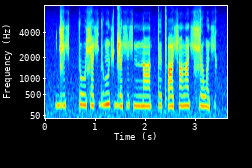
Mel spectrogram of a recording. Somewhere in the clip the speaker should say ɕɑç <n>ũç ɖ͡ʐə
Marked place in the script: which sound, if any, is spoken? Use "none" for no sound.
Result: dʱ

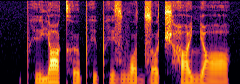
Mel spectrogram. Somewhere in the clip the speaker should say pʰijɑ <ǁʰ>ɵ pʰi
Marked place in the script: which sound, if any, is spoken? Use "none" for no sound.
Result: kʰ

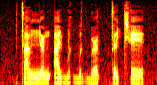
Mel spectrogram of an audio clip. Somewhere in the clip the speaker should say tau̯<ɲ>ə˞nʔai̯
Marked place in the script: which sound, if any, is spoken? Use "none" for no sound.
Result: ɲ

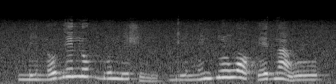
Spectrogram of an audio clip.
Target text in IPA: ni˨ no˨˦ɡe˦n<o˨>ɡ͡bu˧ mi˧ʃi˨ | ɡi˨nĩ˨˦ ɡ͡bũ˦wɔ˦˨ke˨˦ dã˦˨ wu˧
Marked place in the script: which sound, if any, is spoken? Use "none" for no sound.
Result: o˦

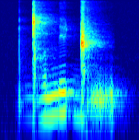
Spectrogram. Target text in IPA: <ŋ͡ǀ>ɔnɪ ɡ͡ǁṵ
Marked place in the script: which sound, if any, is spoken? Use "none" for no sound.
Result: ɡ͡ǀ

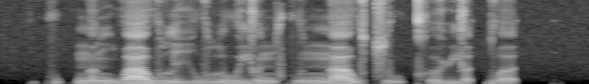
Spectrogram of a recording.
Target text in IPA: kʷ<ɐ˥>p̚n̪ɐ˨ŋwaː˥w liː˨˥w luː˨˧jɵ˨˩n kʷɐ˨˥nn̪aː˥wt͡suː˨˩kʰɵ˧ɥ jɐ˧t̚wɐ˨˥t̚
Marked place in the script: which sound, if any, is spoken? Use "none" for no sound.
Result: ɐ˧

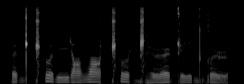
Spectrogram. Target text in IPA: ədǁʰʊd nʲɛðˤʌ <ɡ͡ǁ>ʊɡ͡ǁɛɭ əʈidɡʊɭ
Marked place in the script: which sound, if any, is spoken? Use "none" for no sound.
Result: ǁʰ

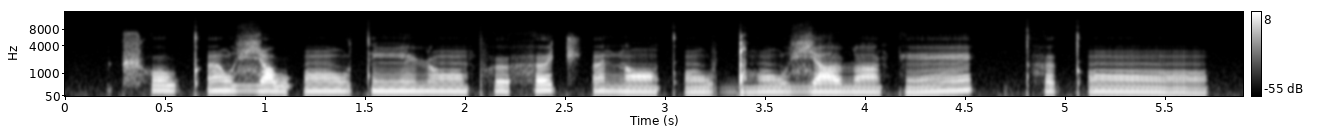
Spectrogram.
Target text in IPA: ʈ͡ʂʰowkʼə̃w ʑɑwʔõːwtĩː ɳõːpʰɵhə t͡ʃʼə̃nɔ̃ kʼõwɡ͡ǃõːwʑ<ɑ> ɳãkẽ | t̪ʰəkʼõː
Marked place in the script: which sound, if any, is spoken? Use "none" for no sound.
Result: a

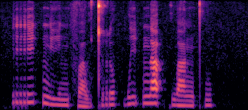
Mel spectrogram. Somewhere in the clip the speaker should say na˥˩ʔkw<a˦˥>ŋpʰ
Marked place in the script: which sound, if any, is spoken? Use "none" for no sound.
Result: a˧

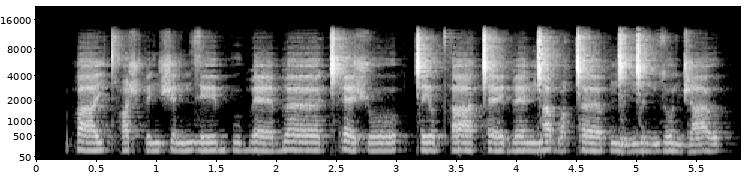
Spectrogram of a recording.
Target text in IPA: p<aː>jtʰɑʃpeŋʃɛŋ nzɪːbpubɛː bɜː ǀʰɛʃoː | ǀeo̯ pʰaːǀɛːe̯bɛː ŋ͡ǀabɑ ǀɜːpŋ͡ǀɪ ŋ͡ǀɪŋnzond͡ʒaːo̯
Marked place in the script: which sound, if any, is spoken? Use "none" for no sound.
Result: aː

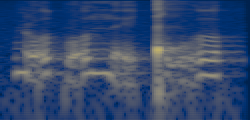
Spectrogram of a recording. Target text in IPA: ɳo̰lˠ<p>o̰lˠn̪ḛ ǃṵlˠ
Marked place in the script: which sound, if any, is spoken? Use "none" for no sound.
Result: p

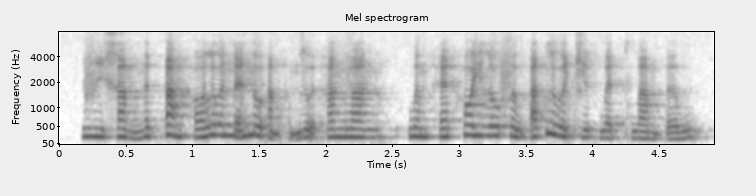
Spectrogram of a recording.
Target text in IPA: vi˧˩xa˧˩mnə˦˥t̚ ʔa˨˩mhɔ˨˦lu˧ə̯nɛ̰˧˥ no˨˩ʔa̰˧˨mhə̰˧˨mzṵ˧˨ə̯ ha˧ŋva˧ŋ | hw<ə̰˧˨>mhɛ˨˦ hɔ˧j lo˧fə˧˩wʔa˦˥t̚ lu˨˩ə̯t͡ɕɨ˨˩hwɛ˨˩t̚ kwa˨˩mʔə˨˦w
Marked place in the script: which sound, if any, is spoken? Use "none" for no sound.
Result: ə˨˩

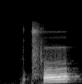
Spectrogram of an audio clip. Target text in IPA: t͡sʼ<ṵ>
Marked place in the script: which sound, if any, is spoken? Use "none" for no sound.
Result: u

